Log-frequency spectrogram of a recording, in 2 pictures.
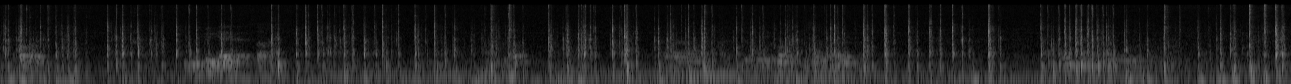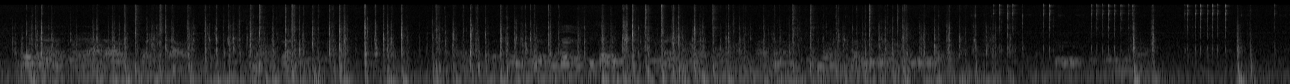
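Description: Continuous fast typing on a full-size computer keyboard: a dense run of key clicks with brief pauses between bursts. Talking can be heard in the background.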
